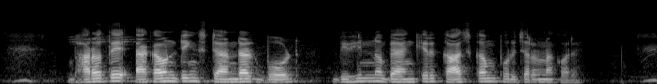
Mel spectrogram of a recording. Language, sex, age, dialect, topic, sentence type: Bengali, male, 25-30, Standard Colloquial, banking, statement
